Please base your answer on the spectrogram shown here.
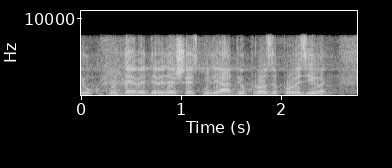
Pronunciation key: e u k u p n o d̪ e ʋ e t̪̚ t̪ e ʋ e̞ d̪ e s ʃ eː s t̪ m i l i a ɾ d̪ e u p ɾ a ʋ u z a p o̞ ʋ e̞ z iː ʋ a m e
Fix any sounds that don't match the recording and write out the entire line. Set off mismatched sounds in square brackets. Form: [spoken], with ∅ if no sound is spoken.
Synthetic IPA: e u k u p n o d̪ e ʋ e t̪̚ [d̪] e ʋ e̞ d̪ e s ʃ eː s t̪ m i l i a ɾ d̪ [i] u p ɾ a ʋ [o] z a p o̞ ʋ e̞ z iː ʋ a [ɲ] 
